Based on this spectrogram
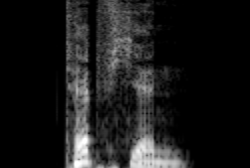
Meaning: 1. diminutive of Topf 2. potty
- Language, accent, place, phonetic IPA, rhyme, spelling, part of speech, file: German, Germany, Berlin, [ˈtœp͡fçən], -œp͡fçən, Töpfchen, noun, De-Töpfchen.ogg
